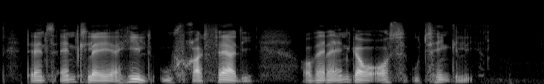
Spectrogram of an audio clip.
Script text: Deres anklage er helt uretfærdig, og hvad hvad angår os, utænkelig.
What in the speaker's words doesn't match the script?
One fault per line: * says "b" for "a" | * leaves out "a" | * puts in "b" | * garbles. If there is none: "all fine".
all fine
